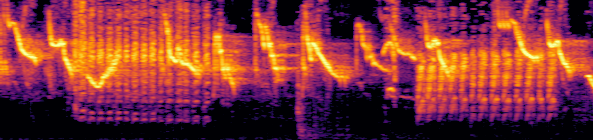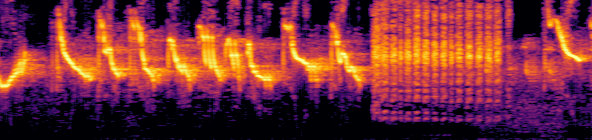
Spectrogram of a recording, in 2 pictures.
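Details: Wingko-type cinereous tit in a fighting-sound contest with a white-eye: continuous high, wavering whistled notes in rapid strings, cut by two loud, buzzy, hissing bursts.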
